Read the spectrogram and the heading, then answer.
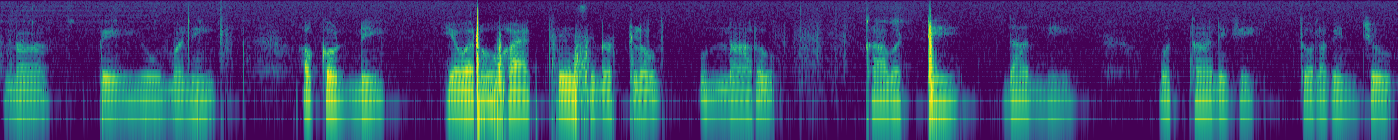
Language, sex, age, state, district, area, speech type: Telugu, male, 18-30, Telangana, Nirmal, rural, read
